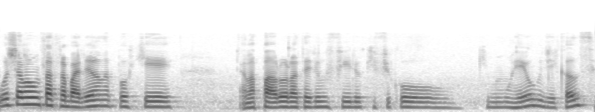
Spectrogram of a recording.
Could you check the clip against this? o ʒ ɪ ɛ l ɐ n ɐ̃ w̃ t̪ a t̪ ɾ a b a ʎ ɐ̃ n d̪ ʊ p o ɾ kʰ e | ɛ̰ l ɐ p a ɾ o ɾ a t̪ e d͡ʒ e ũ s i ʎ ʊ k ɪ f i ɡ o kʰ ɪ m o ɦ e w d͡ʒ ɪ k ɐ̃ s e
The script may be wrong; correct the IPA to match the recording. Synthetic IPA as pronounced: o ʒ ɪ ɛ l ɐ n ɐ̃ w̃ t̪ a t̪ ɾ a b a ʎ ɐ̃ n d̪ ʊ p o ɾ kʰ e | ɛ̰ l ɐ p a ɾ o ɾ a t̪ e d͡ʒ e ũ f i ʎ ʊ k ɪ f i k o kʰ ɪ m o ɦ e w d͡ʒ ɪ k ɐ̃ s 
